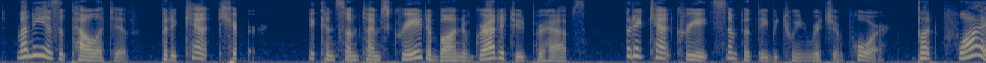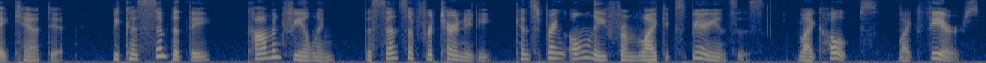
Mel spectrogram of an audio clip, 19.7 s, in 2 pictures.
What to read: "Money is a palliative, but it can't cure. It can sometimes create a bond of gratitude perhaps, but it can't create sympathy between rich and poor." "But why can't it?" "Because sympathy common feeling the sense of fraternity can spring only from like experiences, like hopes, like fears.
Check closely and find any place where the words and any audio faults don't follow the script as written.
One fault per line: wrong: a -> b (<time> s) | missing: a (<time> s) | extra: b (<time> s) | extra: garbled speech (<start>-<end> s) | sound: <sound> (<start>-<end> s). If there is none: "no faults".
sound: dropout (2.4-2.5 s)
